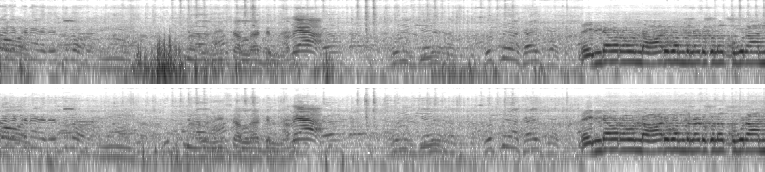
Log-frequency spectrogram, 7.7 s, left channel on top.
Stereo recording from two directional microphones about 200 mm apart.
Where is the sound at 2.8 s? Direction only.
10° left (ahead or behind).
